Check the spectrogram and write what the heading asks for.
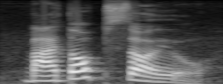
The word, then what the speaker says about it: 맛없어요: 맛없어요. Well, this one, it's really complicated to pronounce.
